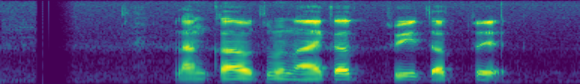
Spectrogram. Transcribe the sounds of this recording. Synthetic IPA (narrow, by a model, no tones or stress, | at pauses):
lʔaŋkaːʋət̪ulənaːjəkat̪ʋiːt̪at̪ʋejə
